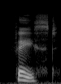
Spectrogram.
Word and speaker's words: faced: The a is the long a sound as in say or face, not the short a as in fast or cat. So faced, not faced. And the ed ending is a taste sound after the voiceless s.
